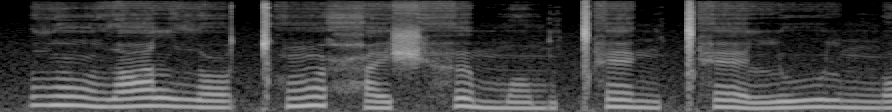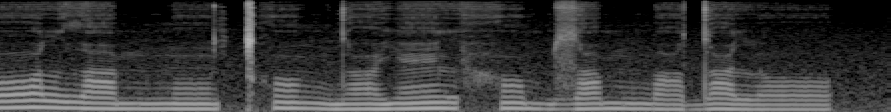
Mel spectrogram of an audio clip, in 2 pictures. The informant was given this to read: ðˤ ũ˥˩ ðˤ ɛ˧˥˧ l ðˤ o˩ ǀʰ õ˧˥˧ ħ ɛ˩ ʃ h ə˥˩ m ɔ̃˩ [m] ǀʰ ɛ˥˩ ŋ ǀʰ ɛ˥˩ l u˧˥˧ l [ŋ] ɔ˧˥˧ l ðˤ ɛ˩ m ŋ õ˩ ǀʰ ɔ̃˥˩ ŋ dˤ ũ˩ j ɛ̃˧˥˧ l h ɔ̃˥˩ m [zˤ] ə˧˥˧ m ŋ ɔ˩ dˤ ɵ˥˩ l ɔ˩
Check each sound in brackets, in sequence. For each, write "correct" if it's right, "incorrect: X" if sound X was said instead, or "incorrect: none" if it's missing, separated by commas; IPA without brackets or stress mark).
correct, correct, correct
